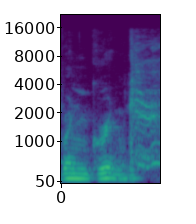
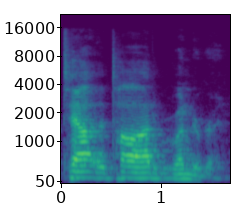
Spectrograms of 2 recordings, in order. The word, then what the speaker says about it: Todd Rundgren: I can never pronounce Run Gritton. Like Jackie from that 70s, Tom Runderman. No, Todd Rundgren.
